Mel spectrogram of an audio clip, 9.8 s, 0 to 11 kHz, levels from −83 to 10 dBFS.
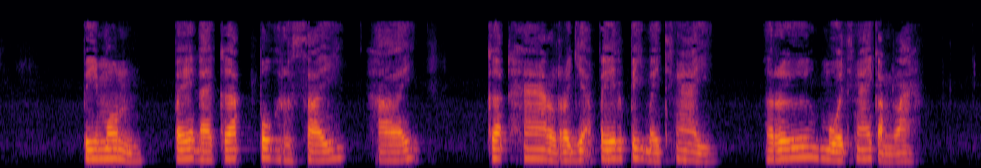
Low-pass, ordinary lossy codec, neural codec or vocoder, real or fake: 7.2 kHz; AAC, 32 kbps; none; real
